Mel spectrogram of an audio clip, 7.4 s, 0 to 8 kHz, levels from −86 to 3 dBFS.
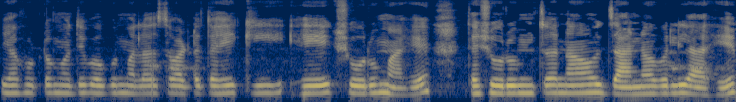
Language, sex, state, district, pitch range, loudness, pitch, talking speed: Marathi, female, Maharashtra, Sindhudurg, 175-185 Hz, -25 LUFS, 180 Hz, 130 wpm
